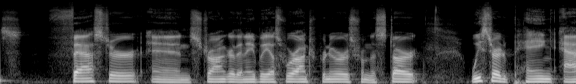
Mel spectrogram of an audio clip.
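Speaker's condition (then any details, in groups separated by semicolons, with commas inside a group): No condition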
